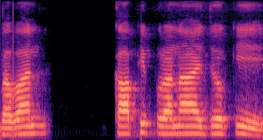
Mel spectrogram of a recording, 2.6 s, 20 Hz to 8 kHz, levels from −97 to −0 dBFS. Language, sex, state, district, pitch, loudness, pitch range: Hindi, male, Bihar, Bhagalpur, 160 Hz, -16 LUFS, 155-160 Hz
